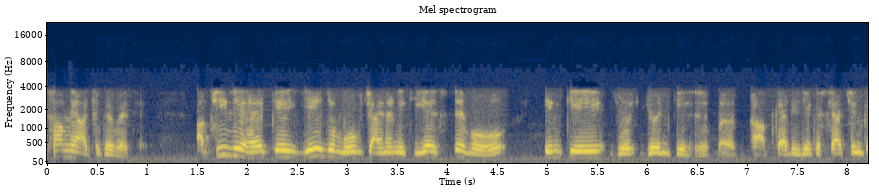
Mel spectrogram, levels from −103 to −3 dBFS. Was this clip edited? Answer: no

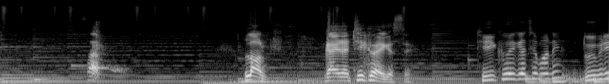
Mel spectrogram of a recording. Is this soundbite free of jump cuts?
yes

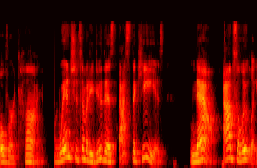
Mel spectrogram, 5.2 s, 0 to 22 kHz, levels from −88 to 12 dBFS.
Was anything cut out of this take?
yes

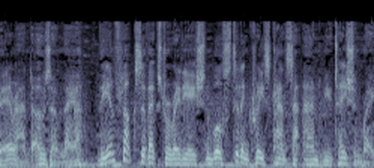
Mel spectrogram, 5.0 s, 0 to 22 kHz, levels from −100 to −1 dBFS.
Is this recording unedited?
yes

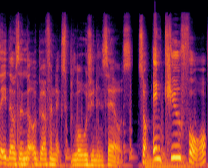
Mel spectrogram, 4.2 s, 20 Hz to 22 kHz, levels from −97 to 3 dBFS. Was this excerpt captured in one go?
no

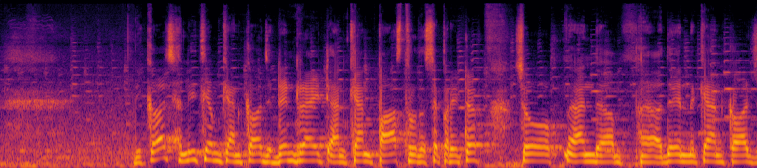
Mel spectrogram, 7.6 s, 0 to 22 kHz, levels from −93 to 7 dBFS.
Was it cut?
no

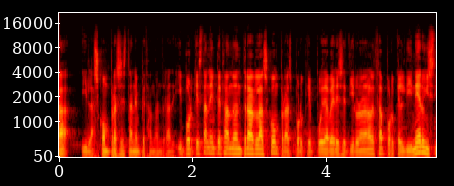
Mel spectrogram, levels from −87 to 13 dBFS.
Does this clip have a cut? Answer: no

